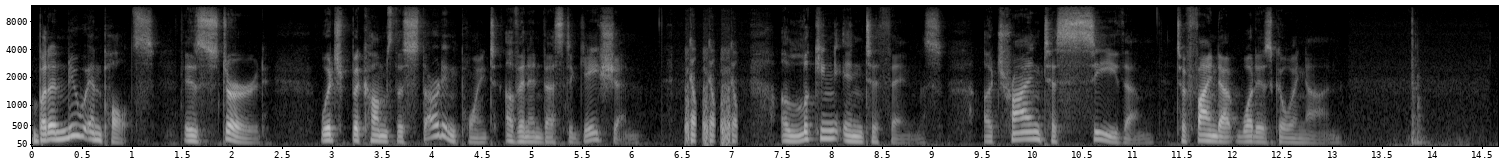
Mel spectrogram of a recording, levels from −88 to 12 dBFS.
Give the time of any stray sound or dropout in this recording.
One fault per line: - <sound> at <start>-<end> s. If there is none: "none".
- laugh at 6.5-7.1 s
- squeak at 13.6-14.4 s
